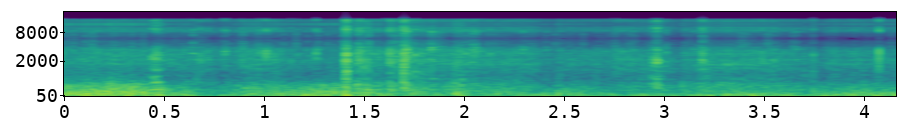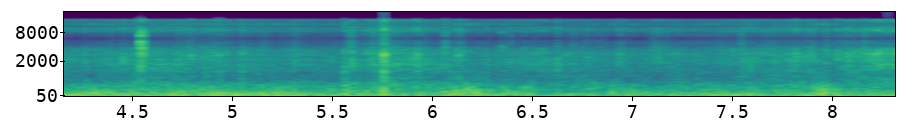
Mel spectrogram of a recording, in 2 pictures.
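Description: Mountain bike rolling down a dirt trail, heard from a first-person camera: wind rumbling on the microphone, with scattered sharp clicks and rattles from the bike going over bumps.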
